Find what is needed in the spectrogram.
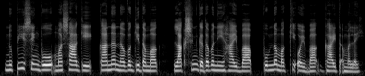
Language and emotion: Manipuri, neutral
